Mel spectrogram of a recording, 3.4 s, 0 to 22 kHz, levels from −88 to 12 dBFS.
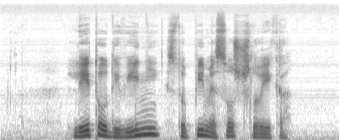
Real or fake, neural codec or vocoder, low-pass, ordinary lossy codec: fake; vocoder, 48 kHz, 128 mel bands, Vocos; 19.8 kHz; none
